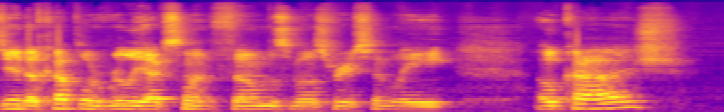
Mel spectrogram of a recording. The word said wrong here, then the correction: Okja: Okja? – Okja.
